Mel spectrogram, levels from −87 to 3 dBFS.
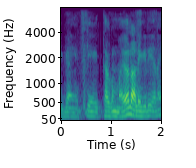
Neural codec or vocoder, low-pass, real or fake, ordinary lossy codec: vocoder, 44.1 kHz, 128 mel bands every 512 samples, BigVGAN v2; 7.2 kHz; fake; AAC, 32 kbps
